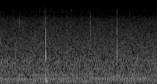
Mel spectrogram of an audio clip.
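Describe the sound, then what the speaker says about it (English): Rain falls steadily on a hiking trail, making an even hiss of patter with a couple of distinct drops tapping nearby, and no one speaks. "Get inside, get out of the rain for a bit because it is wet."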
